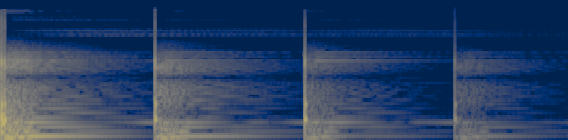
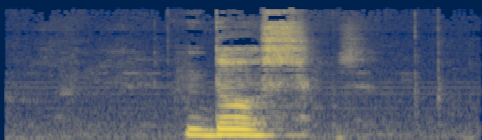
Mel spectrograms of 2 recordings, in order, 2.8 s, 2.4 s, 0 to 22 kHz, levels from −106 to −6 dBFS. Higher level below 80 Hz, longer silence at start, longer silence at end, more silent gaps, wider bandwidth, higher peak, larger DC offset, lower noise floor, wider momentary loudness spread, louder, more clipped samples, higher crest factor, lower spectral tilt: about the same, -56 dBFS vs -60 dBFS; second, 0 s vs 0.95 s; second, 0.35 s vs 0.65 s; neither; about the same, 16 kHz vs 16.5 kHz; second, -14 dBFS vs -8 dBFS; neither; first, -70 dBFS vs -57 dBFS; first, 19 LU vs 12 LU; second, -44 LUFS vs -20 LUFS; neither; first, 30 dB vs 18 dB; about the same, -6 dB/octave vs -5 dB/octave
